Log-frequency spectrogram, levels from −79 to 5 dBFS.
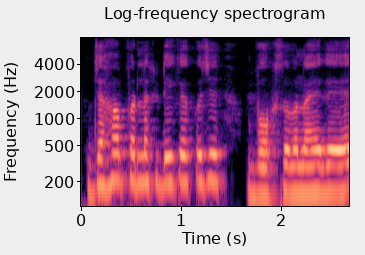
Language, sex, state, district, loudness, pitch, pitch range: Hindi, male, Uttar Pradesh, Saharanpur, -15 LUFS, 180 Hz, 150-200 Hz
